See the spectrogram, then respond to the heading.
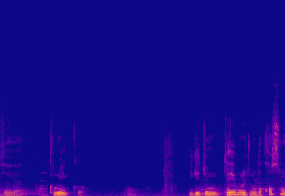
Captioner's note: breathless Silence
